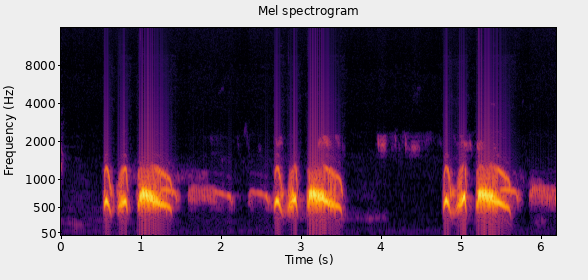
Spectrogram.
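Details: Spotted dove fight-provoking coo. Three regular phrases, each two short rising notes and a longer falling coo, are followed by soft low trailing notes, repeating about every two seconds.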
